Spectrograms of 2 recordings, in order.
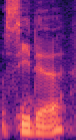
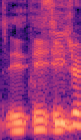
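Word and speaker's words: Cidre: One of the things I love as well, but you worked on Stella Artois, cider, if I've got the pronunciation right. Cider, not cider.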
